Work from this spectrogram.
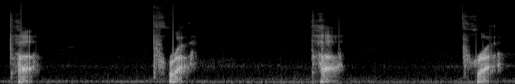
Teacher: while my lips are closing for P, they're also going in a little bit to prepare for R sound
